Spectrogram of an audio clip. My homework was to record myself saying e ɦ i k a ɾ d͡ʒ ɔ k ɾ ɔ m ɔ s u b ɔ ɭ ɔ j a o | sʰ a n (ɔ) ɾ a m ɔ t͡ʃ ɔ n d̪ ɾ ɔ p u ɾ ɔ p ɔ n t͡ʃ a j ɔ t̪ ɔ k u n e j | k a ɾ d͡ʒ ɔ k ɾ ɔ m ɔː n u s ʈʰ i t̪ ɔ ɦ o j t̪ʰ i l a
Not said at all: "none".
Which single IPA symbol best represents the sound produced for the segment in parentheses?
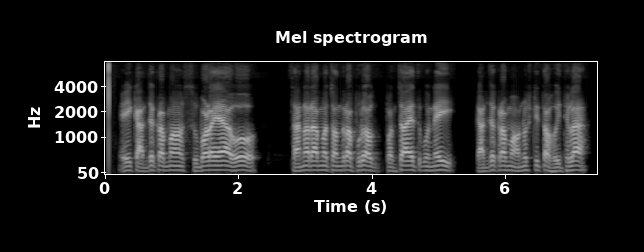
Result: ɔ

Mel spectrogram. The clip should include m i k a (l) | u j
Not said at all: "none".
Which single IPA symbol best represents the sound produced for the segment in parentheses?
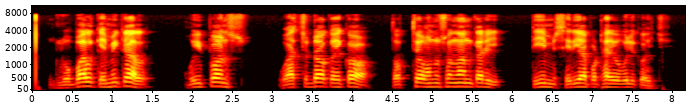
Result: l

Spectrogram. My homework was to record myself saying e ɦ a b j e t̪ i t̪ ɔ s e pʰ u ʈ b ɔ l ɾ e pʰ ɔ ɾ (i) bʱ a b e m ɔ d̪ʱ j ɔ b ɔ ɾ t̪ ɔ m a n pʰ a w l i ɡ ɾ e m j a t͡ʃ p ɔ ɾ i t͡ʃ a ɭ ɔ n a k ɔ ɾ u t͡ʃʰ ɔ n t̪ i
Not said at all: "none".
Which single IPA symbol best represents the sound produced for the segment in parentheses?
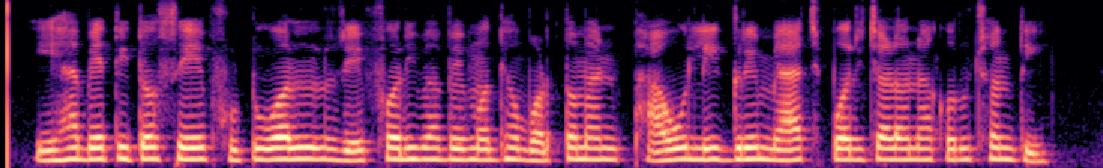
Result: i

